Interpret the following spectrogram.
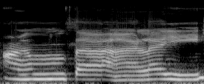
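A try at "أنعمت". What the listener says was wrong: stop satu hal nun sukun jangan diputus ibu inta heeh anam ngalir dikit suaranya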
